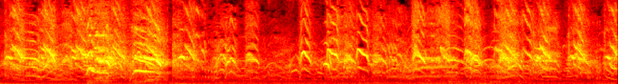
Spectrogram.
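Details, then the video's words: Rapid harsh shrieks from rose-ringed parakeets, a sound claimed to stimulate mating in other parakeets hearing it. Short sharp notes repeat about three times a second in an almost unbroken, scratchy stream. "صوت ببغاء الدرة الخضراء"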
